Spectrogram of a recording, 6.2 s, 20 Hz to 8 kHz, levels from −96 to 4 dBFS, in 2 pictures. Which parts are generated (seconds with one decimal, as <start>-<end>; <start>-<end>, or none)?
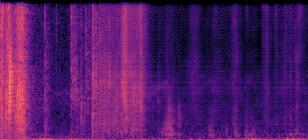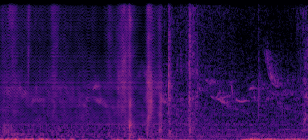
1.0-4.7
